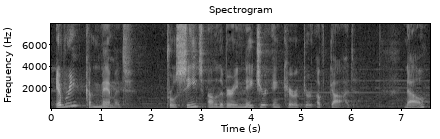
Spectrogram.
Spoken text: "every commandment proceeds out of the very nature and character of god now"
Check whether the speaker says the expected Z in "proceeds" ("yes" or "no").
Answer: yes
